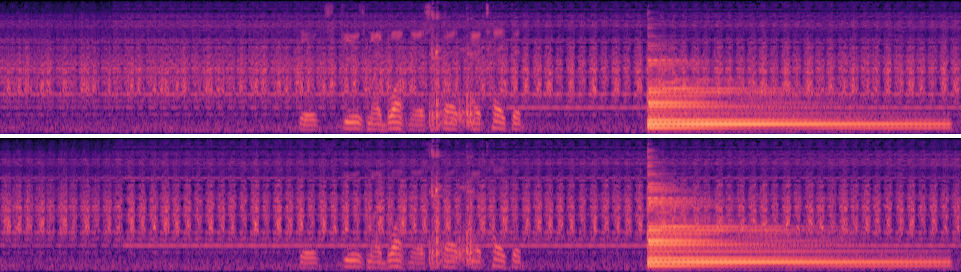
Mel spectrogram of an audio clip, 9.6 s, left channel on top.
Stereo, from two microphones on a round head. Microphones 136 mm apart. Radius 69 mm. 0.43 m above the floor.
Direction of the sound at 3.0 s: 80° left.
